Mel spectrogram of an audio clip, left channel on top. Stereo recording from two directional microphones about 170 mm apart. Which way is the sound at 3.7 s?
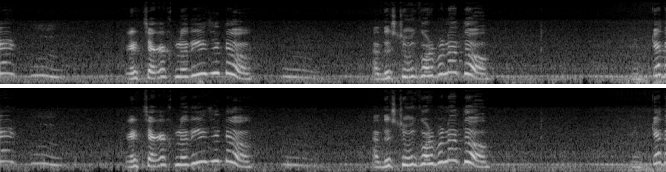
45° right (ahead or behind).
